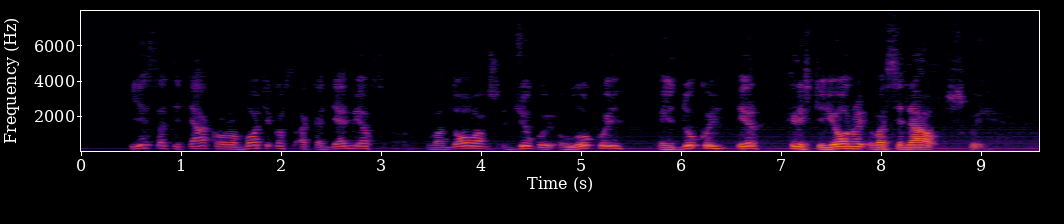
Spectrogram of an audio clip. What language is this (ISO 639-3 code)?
lit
